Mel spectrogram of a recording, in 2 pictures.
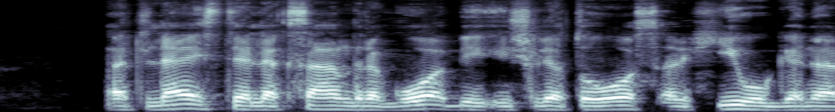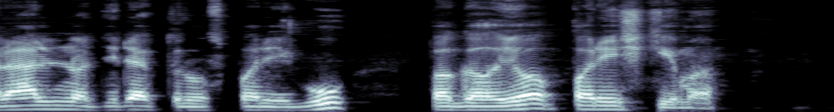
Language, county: Lithuanian, Klaipėda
